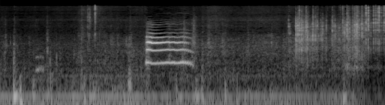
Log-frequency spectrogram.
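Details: One of a stray cat family gathered at a meal gives a single strong, steady meow lasting about half a second, with soft clicks before it and a burst of rustling afterwards.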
